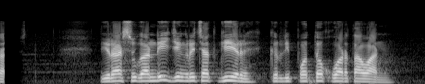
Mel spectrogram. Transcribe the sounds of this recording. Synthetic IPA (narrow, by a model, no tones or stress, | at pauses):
diɾasuɡandid͡ʒɨŋrit͡ʃat̪̚ɡirkɨrdipɔt̪ɔkuwart̪awan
